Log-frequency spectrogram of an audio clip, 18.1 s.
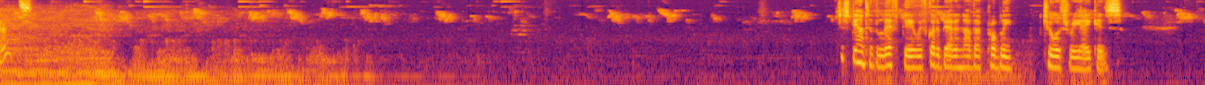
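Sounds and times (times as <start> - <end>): utility vehicle engine idling: 0.0 - 9.3, 12.6 - 16.6
small birds chirping: 0.0 - 18.0.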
